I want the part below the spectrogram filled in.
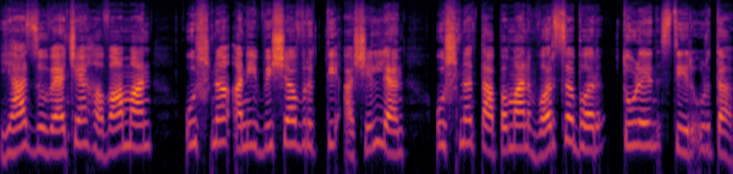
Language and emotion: Goan Konkani, neutral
